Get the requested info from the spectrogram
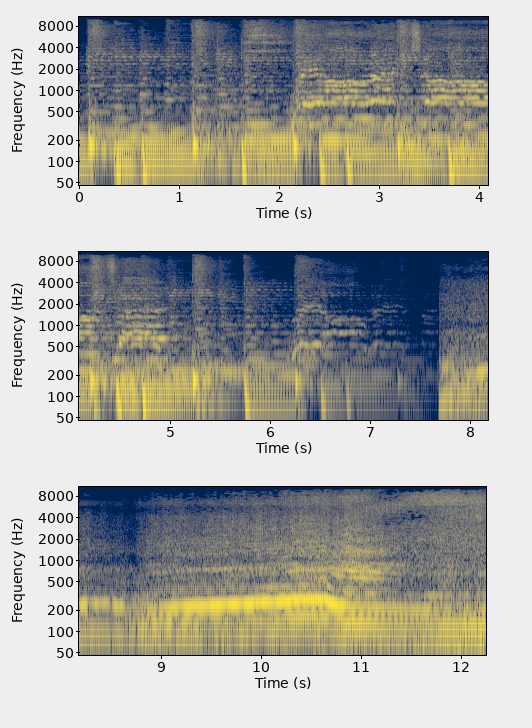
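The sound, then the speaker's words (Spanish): A loud car engine revs up and accelerates with a rising, roaring pitch that swells and then eases, following several seconds of upbeat music with a steady beat, in a Radio Voz promo for the motoring programme Vamos como Motos. “Si te gustan los coches o las motos, no te pierdas Vamos como Motos, el programa decano del motor en las ondas gallegas.”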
